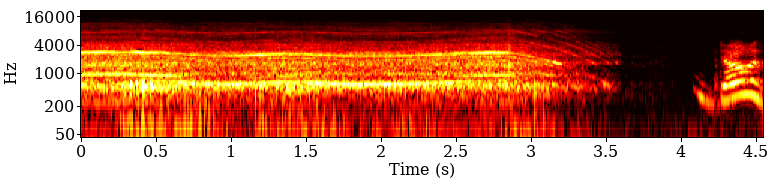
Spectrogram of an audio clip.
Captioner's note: mixer stirring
